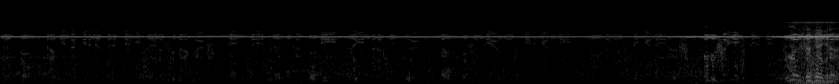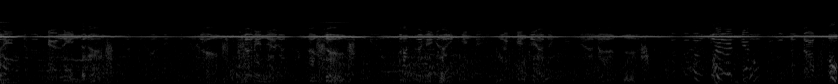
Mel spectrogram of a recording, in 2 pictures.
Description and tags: Short radio interference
